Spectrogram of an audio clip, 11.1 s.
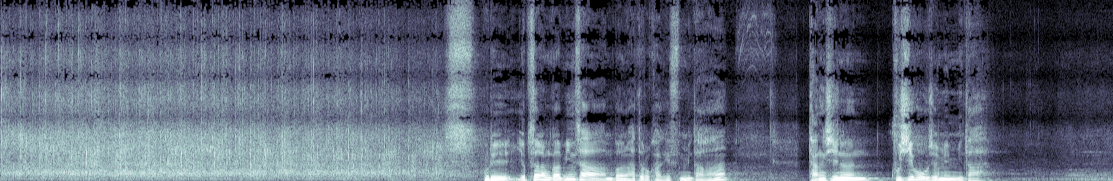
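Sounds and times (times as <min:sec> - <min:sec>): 
audience applause: 0:00.0 - 0:04.8
speech: 0:04.8 - 0:07.5, 0:08.1 - 0:10.0.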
